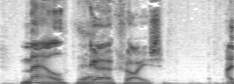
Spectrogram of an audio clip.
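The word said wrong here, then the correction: Giedroyc: Gedroich. – Gedroich.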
